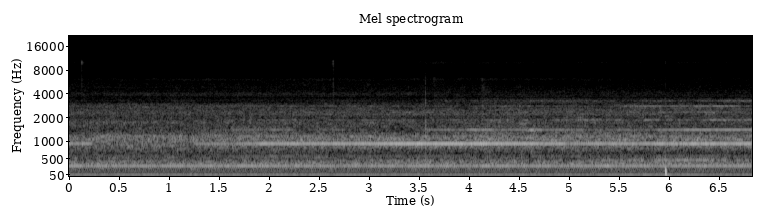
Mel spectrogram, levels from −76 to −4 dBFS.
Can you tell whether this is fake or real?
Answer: fake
